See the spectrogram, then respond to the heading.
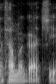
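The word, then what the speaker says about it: Tamagotchi: stupid those T tagachi is that how you pronounce uh yeah tamagachi okay uh and how he would clip them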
